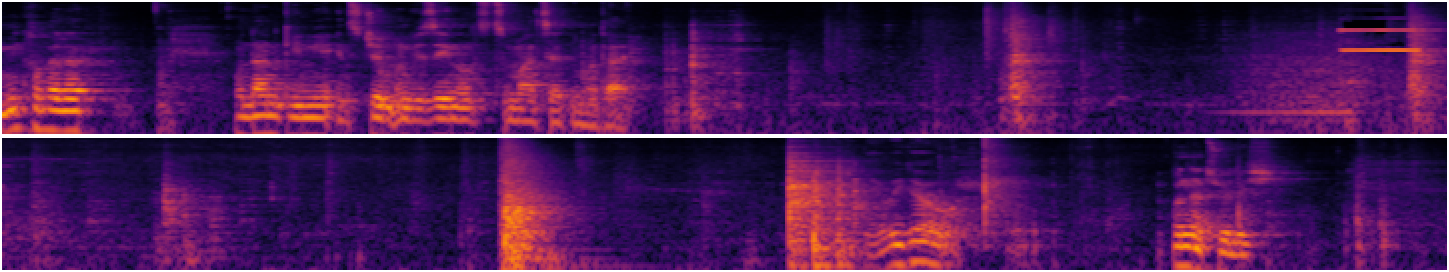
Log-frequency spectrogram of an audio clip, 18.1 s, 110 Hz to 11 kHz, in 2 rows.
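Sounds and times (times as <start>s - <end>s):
microwave beep: 7.7s - 9.4s.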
